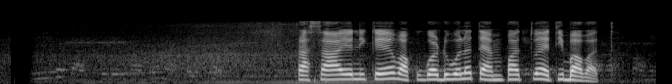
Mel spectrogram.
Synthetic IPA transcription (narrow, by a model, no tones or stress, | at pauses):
prasaːjənikəjəʋakuɡaɖuʋələt̪æmpat̪ʋəæt̪ibaʋat̪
